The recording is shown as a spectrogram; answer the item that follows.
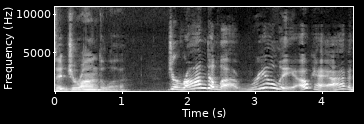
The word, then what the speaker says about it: girandola: So I kind of throw the emphasis in the middle of the word a little bit. I pronounce it gerondola.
